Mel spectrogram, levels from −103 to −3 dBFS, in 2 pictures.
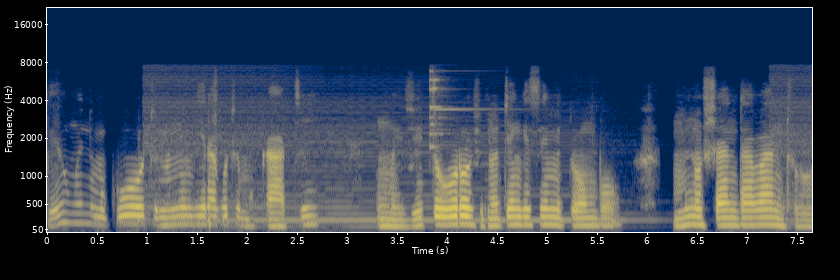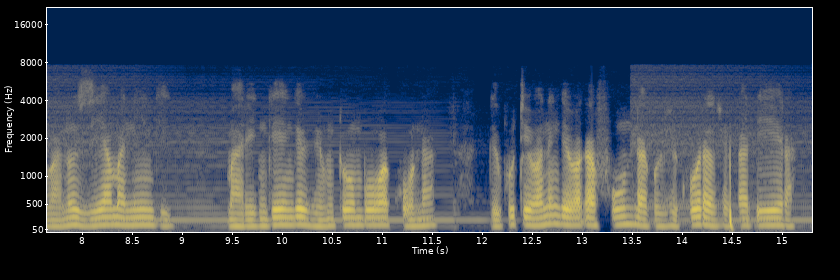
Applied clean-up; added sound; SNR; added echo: none; Electric guitar + Tools; 19 dB; none.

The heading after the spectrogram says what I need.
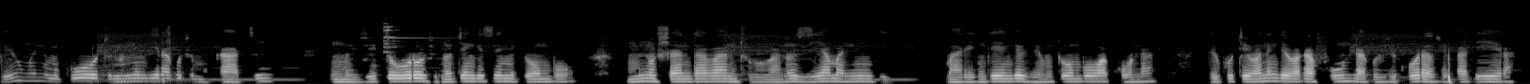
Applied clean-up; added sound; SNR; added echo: classical method Wiener filter.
